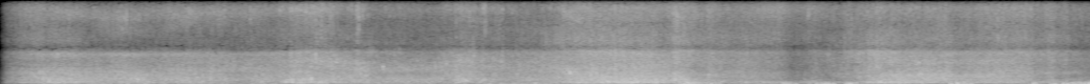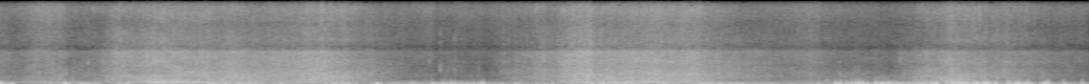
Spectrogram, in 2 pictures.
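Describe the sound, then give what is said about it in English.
Sea waves splash and wash onto a shore as the sun goes down, in steady, broad surges, with gusty wind noise buffeting the microphone throughout; no voices, just continuous loud surf. “The waves came splashing onto shore,”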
